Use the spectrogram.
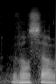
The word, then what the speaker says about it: Vinça: Vinça, je crois qu'on le prononce comme ça.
